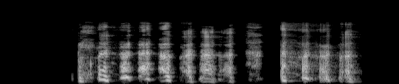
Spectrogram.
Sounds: Laughter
